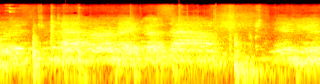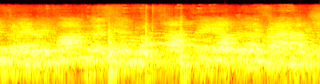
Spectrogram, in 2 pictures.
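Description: A group of young children singing together, many voices at once.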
